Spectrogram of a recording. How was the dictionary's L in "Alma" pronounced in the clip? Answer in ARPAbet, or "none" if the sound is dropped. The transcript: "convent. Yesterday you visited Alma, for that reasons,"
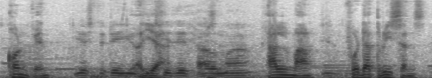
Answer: L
